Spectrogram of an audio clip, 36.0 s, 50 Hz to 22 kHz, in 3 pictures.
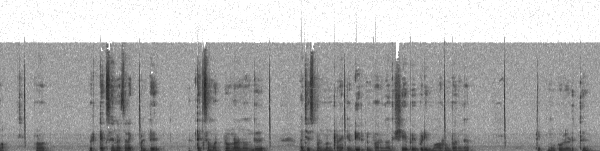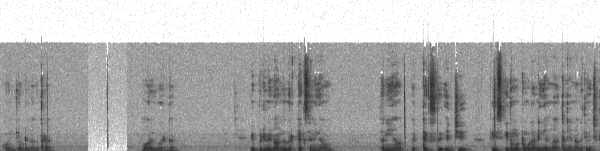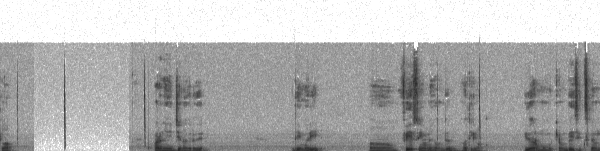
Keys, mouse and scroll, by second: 0.6 click, 1.8 Tab, 3.0 click, 4.3 click, 5.5 shift+click, 7.0 click, 8.2-9.0 scroll up 1, 9.0 shift+click, 10.2 shift+click, 10.9 shift+click, 13.0-14.5 drag, 20.3 click, 20.9 shift+click, 22.0 click, 24.5 click, 25.4 click, 27.0 click, 31.5 ctrl+z, 32.8 click, 33.7 click, 35.8 click.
